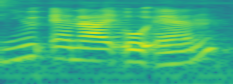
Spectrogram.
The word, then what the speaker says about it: union: Here in second, how do you pronounce this? U-N-I-O-N. Union. Ya. Ya is consonant.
